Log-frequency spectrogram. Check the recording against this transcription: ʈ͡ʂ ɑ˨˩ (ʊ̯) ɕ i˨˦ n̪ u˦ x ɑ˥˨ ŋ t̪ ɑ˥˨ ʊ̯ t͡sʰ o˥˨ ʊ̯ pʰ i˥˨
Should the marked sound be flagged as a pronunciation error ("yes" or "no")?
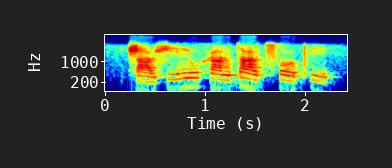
no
